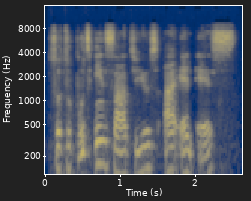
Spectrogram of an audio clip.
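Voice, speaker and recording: A man walks through a coding tutorial at an unhurried pace, repeating each step patiently. His voice is slightly husky, his pitch sits in the middle, and keyboard typing and clicks can be heard under his speech. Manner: patient, repetitive step-by-step explaining. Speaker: coding instructor. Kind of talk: screen-recorded coding tutorial.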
